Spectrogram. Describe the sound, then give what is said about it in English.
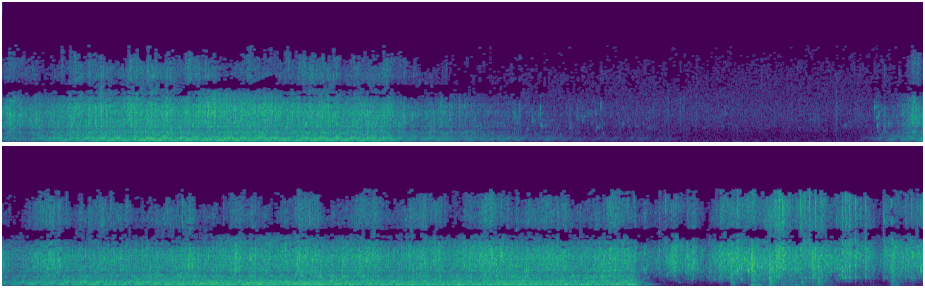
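A loud, steady boat motor drones over rushing, splashing water as the boat heads to the mainland, fades away for several seconds, then roars back up before dropping off near the end. “Run the boat up alongside that old piling and tie her up”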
